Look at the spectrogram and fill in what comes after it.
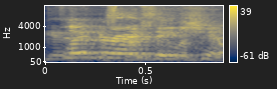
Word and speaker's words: Flanderization: Flandersification, is that how you say it? – Yes. – Flanderization, I think. – Flanderization.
